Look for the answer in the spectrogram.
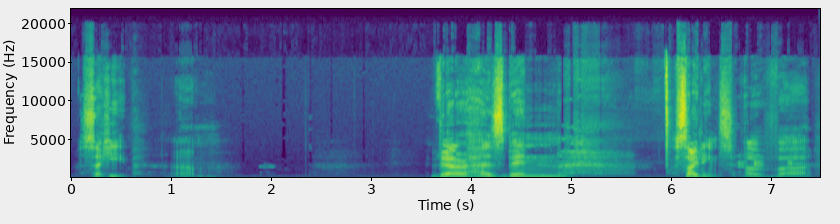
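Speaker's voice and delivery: slow, deliberate servant addressing his lord; measured court advisor voice, drawn out; slow formal advisor. Acted. NPC advisor speaks to lord.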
